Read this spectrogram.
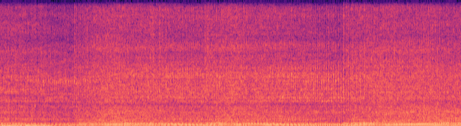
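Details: Small engine on a trailer-mounted cherry picker man lift, half throttle, water found in the oil and corroded intake: steady low running note, only slight speed wander, no knocks or misses; normal running.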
